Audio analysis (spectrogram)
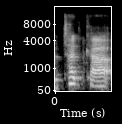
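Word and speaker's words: TUDCA: correctly one time so tutka or t-u-d-c-a stands for toro sodium oxycolic acid that's a mouthful i'll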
